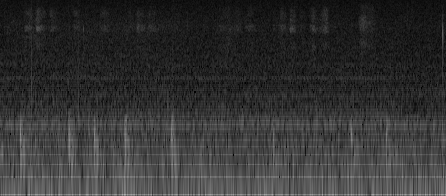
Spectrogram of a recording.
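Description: Whiteboard marker squeaking faintly on a whiteboard in a series of short strokes as a hand writes.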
